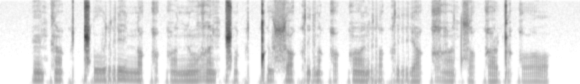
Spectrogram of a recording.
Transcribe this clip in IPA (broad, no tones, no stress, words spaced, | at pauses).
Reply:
ẽkæ̃qǁuri nœqɵq ɑ̃nũʁɛ̃ ǁũqǃisʷæqrʲœ̃q ɔqũræq rʲæqʁɑ̃ t͡sɔqɛʈɛ̃q wɔ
